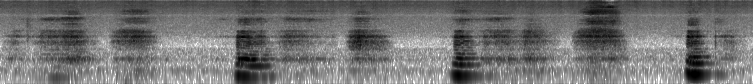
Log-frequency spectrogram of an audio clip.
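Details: Suspected pollen allergy after moving to a new city, itchy nose and eyes, morning sneezing attack: repeated loud voiced sneezes with inhaled gasps between, three strong sneezes in a run.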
